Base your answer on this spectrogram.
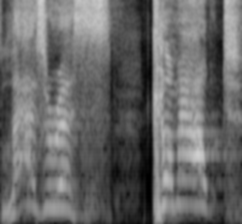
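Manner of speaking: very high-pitched, very loud calling shout. Reading the verse aloud where Jesus calls the dead man out: loud calling out. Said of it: "Jesus called out in a loud voice".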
